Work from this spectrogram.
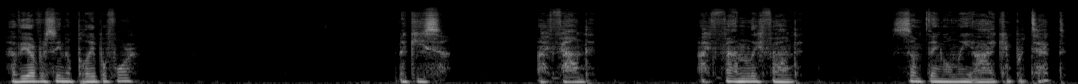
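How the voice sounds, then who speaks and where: A man playing a gentle, grieving young father in an anime fan dub, speaking softly and haltingly with remorse and tenderness. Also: mid-range voice, steady tone, slightly rough, lightly acted. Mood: tender, wistful. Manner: soft, halting, emotional delivery with sighs.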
